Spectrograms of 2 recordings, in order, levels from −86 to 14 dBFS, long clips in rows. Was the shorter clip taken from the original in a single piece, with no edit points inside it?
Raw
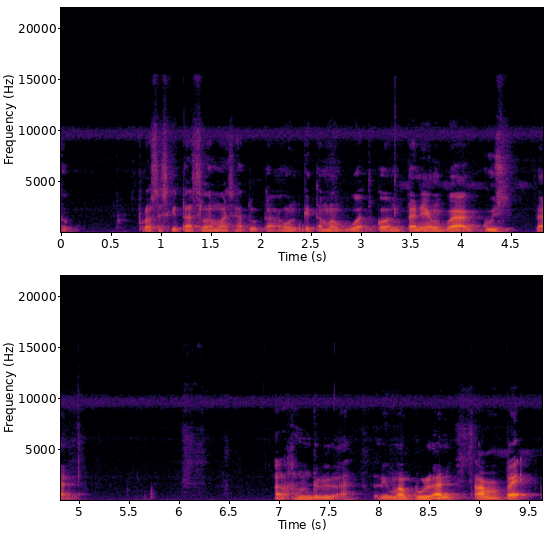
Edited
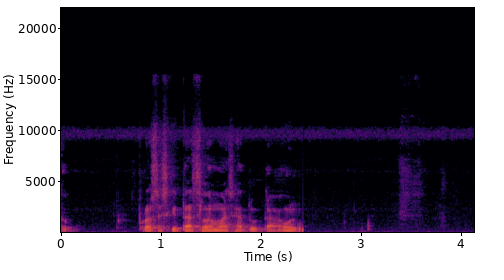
no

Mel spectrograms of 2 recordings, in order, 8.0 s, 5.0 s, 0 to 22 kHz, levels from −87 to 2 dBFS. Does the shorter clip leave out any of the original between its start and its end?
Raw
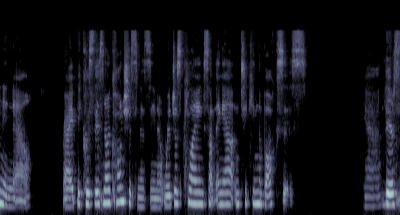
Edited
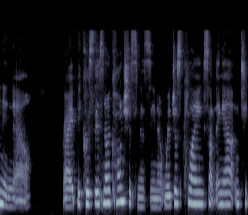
no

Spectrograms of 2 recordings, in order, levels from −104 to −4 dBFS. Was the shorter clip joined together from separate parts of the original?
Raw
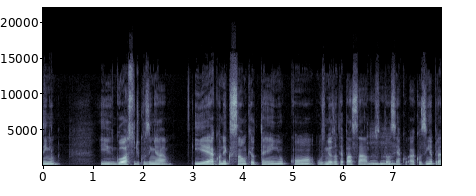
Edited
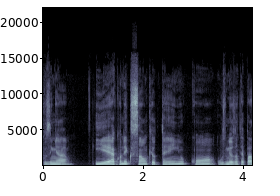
no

